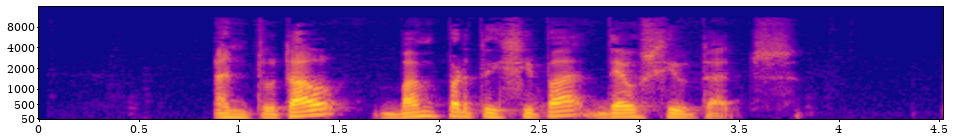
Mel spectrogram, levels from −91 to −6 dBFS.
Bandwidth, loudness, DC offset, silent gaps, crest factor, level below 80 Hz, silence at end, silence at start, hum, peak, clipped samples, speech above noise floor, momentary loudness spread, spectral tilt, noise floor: 11.5 kHz; -20 LUFS; under 0.1%; none; 20 dB; -46 dBFS; 0.75 s; 0.9 s; none; -2 dBFS; under 0.1%; 51 dB; 18 LU; -7.5 dB/octave; -71 dBFS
